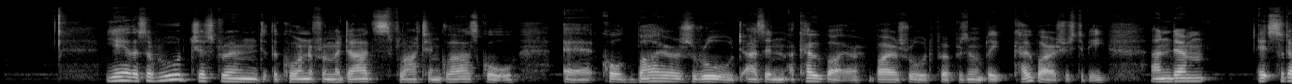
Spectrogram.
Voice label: Natural Read

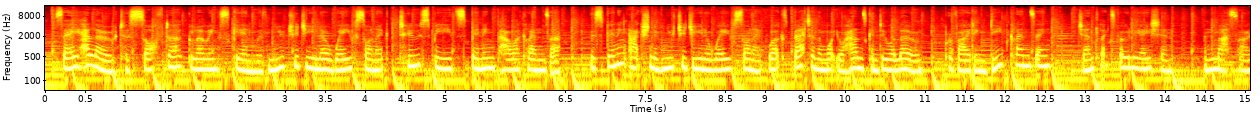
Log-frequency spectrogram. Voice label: Commercial

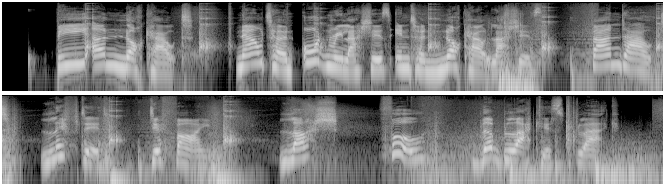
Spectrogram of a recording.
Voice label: Commercial; Estée Lauder

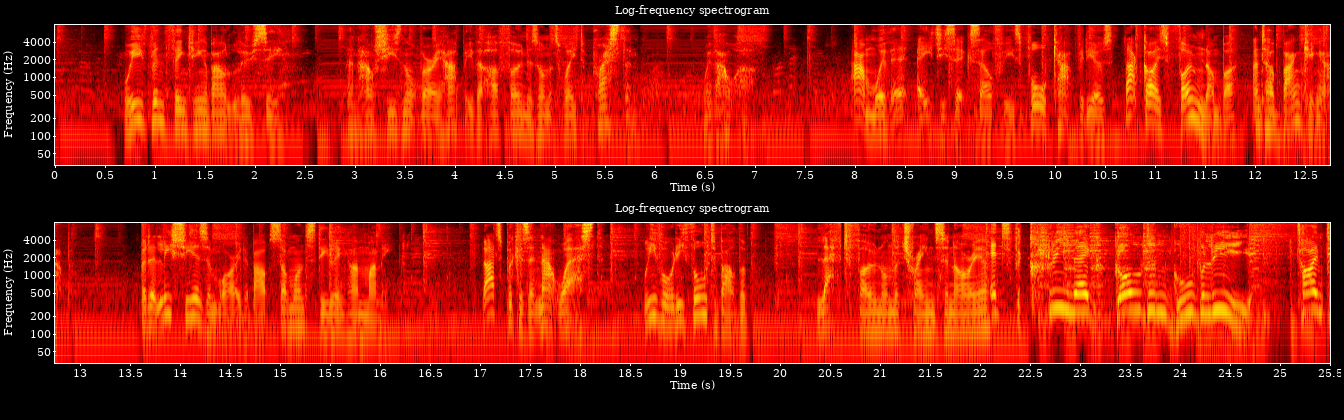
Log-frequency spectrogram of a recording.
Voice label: Commercial

